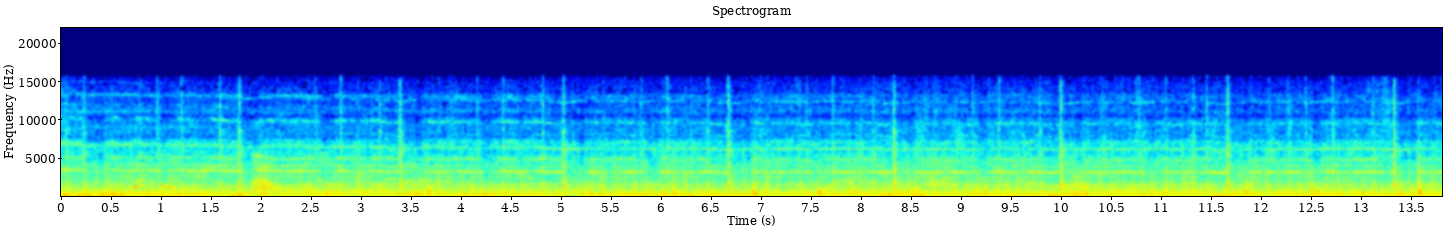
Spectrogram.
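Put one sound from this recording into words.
A large propeller engine idles with a loud, steady, rough rumble close by.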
